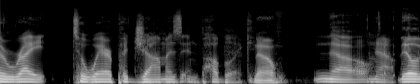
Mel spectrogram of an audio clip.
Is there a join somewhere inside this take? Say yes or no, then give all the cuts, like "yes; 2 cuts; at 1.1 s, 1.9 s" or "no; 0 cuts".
no; 0 cuts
